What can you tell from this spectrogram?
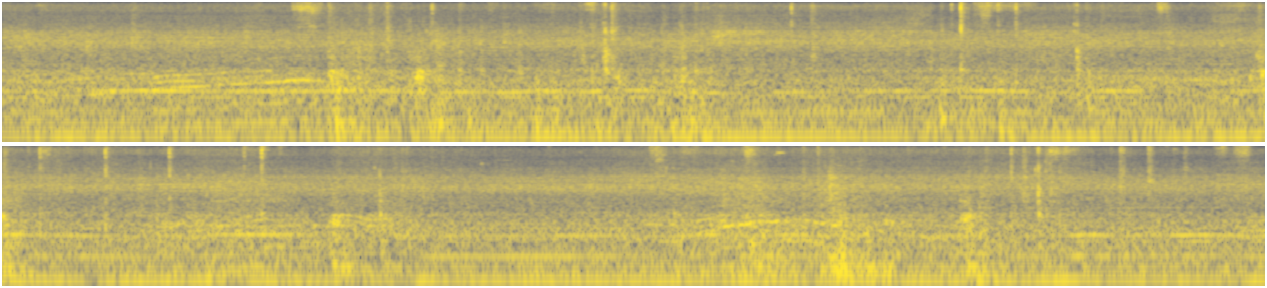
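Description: Hydraulic excavator's diesel engine running steadily under load, heard from the cab, with the hydraulic whine rising and falling as the boom and bucket move. The bucket knocks and scrapes now and then as it cuts into the soil.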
